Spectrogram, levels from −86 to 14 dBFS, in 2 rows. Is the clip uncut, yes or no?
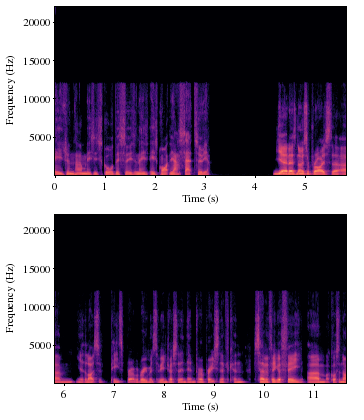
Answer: no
